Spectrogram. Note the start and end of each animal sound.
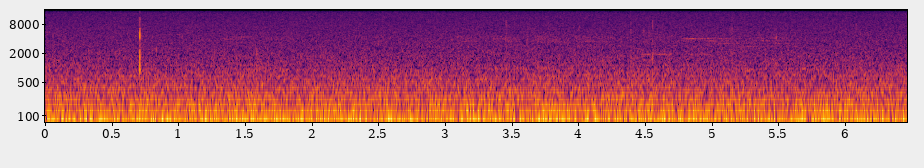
[2.96, 4.29] Ovenbird (Seiurus aurocapilla)
[4.34, 5.36] Hermit Thrush (Catharus guttatus)

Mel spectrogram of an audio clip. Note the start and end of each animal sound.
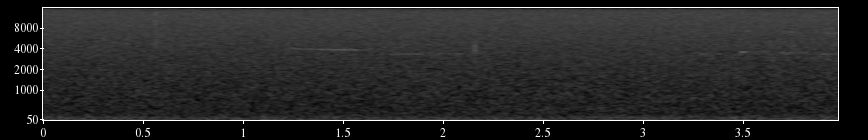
[1.11, 2.17] Black-capped Chickadee (Poecile atricapillus)

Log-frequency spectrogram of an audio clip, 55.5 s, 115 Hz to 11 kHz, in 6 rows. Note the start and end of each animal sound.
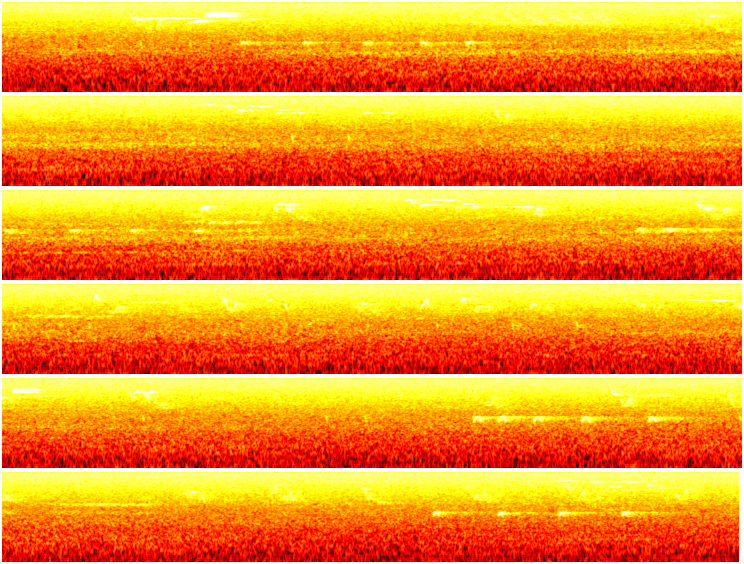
[0.00, 45.17] Red-eyed Vireo (Vireo olivaceus)
[1.48, 3.33] Black-throated Green Warbler (Setophaga virens)
[2.59, 6.50] American Crow (Corvus brachyrhynchos)
[5.41, 7.80] Ovenbird (Seiurus aurocapilla)
[11.53, 13.40] Brown Creeper (Certhia americana)
[18.48, 21.18] American Crow (Corvus brachyrhynchos)
[20.57, 21.83] White-breasted Nuthatch (Sitta carolinensis)
[23.30, 24.57] Brown Creeper (Certhia americana)
[26.25, 27.61] American Crow (Corvus brachyrhynchos)
[27.98, 29.24] White-breasted Nuthatch (Sitta carolinensis)
[35.83, 37.70] Black-throated Green Warbler (Setophaga virens)
[42.59, 45.55] American Crow (Corvus brachyrhynchos)
[45.84, 55.47] Red-eyed Vireo (Vireo olivaceus)
[46.81, 48.27] White-breasted Nuthatch (Sitta carolinensis)
[51.51, 54.64] American Crow (Corvus brachyrhynchos)
[52.96, 54.62] Brown Creeper (Certhia americana)

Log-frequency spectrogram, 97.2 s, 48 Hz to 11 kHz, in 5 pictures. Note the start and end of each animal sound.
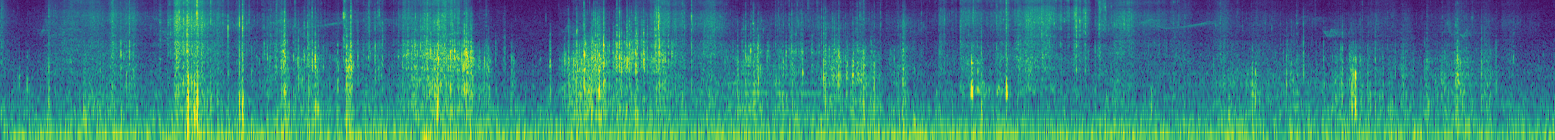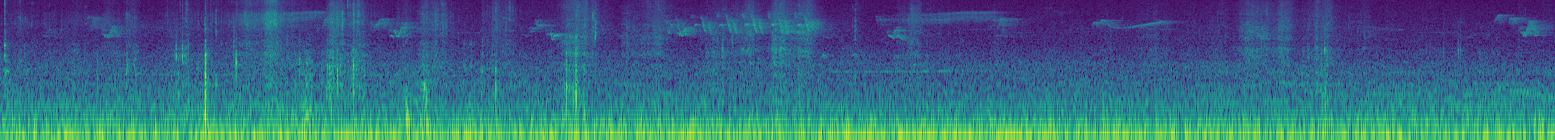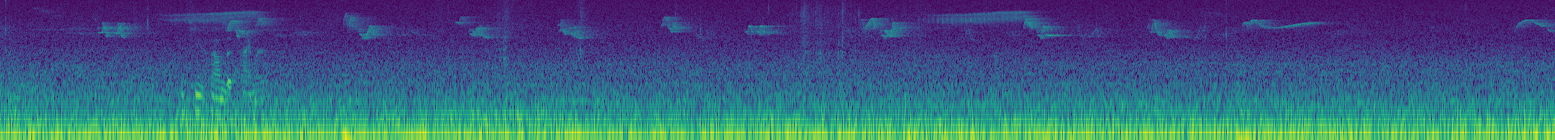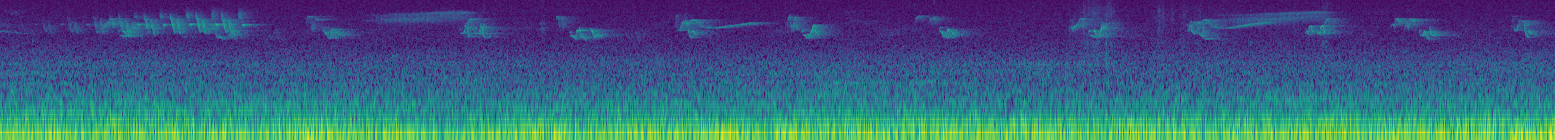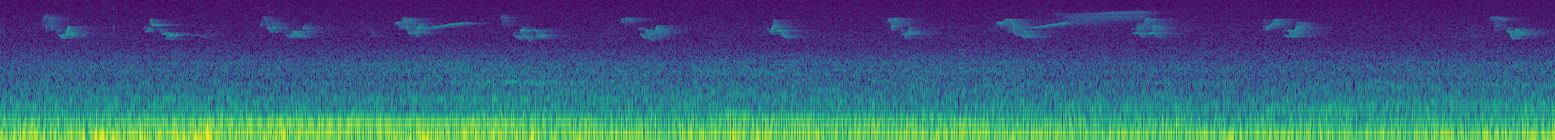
[3.25, 4.43] Eastern Wood-Pewee (Contopus virens)
[14.15, 15.32] Eastern Wood-Pewee (Contopus virens)
[16.04, 26.48] Red-eyed Vireo (Vireo olivaceus)
[27.60, 29.97] Ovenbird (Seiurus aurocapilla)
[27.66, 30.86] Red-eyed Vireo (Vireo olivaceus)
[30.24, 32.39] Northern Parula (Setophaga americana)
[32.92, 34.24] Eastern Wood-Pewee (Contopus virens)
[38.31, 50.27] Red-eyed Vireo (Vireo olivaceus)
[40.73, 42.52] Northern Parula (Setophaga americana)
[50.37, 52.17] Northern Parula (Setophaga americana)
[54.23, 55.71] Eastern Wood-Pewee (Contopus virens)
[57.70, 58.65] Eastern Wood-Pewee (Contopus virens)
[58.80, 61.77] Ovenbird (Seiurus aurocapilla)
[59.58, 61.49] Red-eyed Vireo (Vireo olivaceus)
[62.10, 81.92] Red-eyed Vireo (Vireo olivaceus)
[62.83, 64.71] Northern Parula (Setophaga americana)
[66.68, 68.04] Eastern Wood-Pewee (Contopus virens)
[73.34, 75.32] Northern Parula (Setophaga americana)
[82.60, 84.03] Eastern Wood-Pewee (Contopus virens)
[83.92, 89.48] Red-eyed Vireo (Vireo olivaceus)
[90.06, 92.37] Red-eyed Vireo (Vireo olivaceus)
[90.11, 91.35] Eastern Wood-Pewee (Contopus virens)
[90.88, 92.40] Northern Parula (Setophaga americana)
[93.38, 97.19] Red-eyed Vireo (Vireo olivaceus)

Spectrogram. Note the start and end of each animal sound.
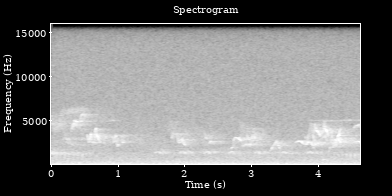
[0.00, 0.60] Black-throated Blue Warbler (Setophaga caerulescens)
[0.00, 4.64] Red-eyed Vireo (Vireo olivaceus)
[1.36, 3.29] American Crow (Corvus brachyrhynchos)
[2.60, 4.64] Rose-breasted Grosbeak (Pheucticus ludovicianus)
[3.89, 4.64] Black-throated Green Warbler (Setophaga virens)

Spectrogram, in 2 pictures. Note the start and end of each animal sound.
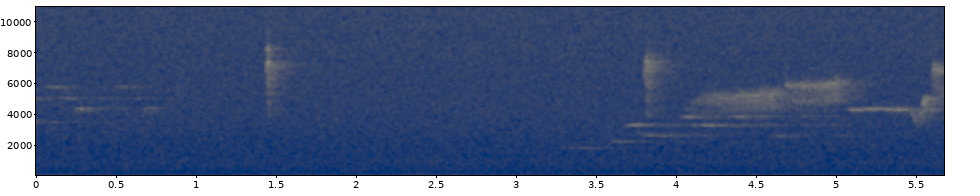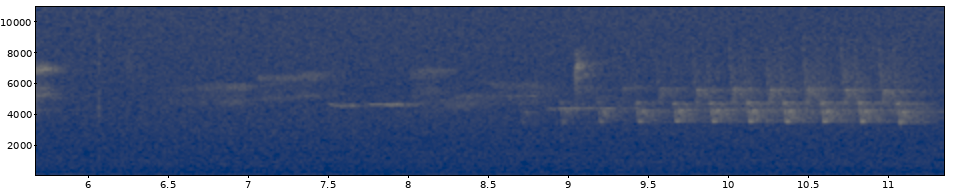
[0.00, 0.92] Hermit Thrush (Catharus guttatus)
[3.10, 4.85] Hermit Thrush (Catharus guttatus)
[4.13, 5.95] Black-throated Green Warbler (Setophaga virens)
[6.72, 9.54] Black-throated Green Warbler (Setophaga virens)
[9.02, 11.35] Ovenbird (Seiurus aurocapilla)

